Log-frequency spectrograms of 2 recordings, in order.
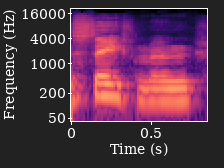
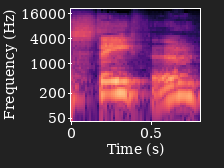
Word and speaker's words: Statham: found it okay and now sequence evolving Jason safeman is that that's how I pronounced his name is it Jason Statham yeah that's how I pronounce his name uh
